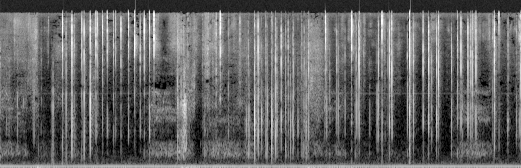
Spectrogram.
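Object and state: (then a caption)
Plastic cream tube. Long painted nails tap and scratch a small white soft plastic squeeze tube of hand cream, held upright, hollow and filled with cream. The result is a rapid, irregular stream of sharp, bright clicks with crinkly scratching between them, over a steady low hum.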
